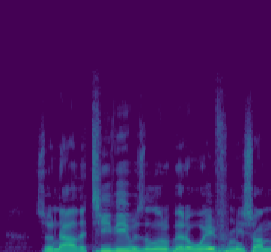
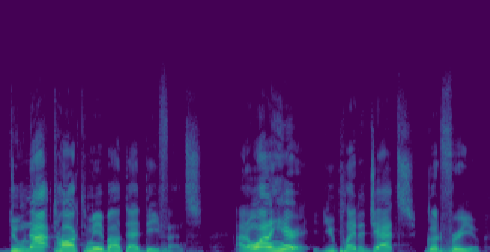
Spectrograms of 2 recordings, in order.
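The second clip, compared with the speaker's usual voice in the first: louder, heated listing of quarterbacks; angry rant; 4 semitones higher, 7 dB louder than usual. Real, not acted. Ranting to his co-host about the Patriots defense, angry and loud. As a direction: rail against the overrated defense. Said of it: "Rant over".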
